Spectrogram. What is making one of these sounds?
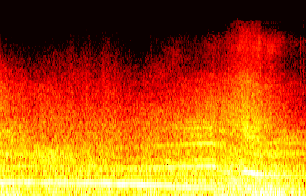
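A motorcycle engine roars and its pitch slowly drops.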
